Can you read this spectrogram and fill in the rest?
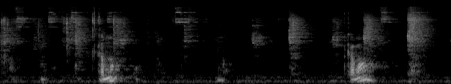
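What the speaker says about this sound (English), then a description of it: "That's my dog." A dog whimpers and yips in a few short bursts at moderate volume, mixed with someone speaking nearby in a home setting.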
